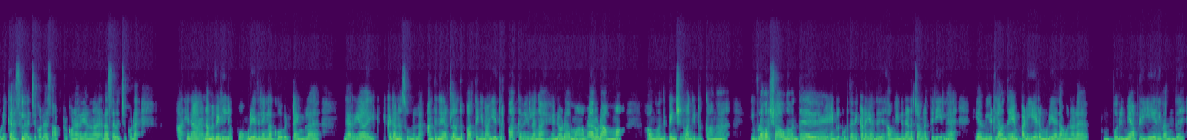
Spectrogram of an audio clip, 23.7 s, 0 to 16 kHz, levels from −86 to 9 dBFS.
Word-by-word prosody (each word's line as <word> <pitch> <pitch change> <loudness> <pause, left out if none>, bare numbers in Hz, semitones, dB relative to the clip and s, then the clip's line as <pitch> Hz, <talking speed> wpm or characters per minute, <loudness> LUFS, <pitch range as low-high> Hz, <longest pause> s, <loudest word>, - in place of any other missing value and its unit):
புளி 265 +2 -1
கரைசல 235 0 +3
வச்சு 220 +1 -5
கூட 230 - -1
சாப்பிட்டுருக்கோம். 200 - -3
நெறைய 195 0 -1
நாள் 200 0 0
ரசம் 215 +2 +1
வச்சு 200 - -6
கூட. 205 - -1 0.9
அ - - 0 0.2
ஏன்னா, 320 +4 +1 0.2
நம்ம 245 -1 +5
வெளிலயும் 325 +5 0
போ - - 0
முடியாது 225 -4 +3
இல்லீங்களா? 200 +1 +2
கோவிட் 225 0 -1
டைம்ல 195 0 0 0.8
நெறைய 275 +8 0 0.3
இக் - - -19
இக்கட்டான 255 -2 +2
சூழ்நில. 195 -2 -2 0.2
அந்த 225 +2 +1
நேரத்தில 295 -1 +2
வந்து 265 +3 +1
பார்த்தீங்கன்னா, 215 -2 0 0.2
எதிர்பார்க்கவே 295 +1 -4
இல்லங்க. 225 -5 +1 0.3
என்னோட 225 +4 +2 0.2
மாமனாரோட 260 +1 +2
அம்மா, 215 +1 +3 0.6
அவங்க 230 0 +2
வந்து 270 +4 +1
பென்ஷன் 260 +2 +3
வாங்கிட்டுருக்காங்க. 190 -5 -1 0.7
இவ்வளோ 310 +7 +2
வருஷம் 310 +2 +2
அவங்க 265 -4 +2
வந்து 245 +6 -1 0.6
எங்களுக்கு 220 +2 -2
குடுத்ததே 285 +4 -3
கிடையாது. 200 -2 +1 0.2
அவங்க 195 -1 0
என்ன 205 +7 0
நெனைச்சாங்களோ 275 0 -1
தெரியில. 205 -3 -2 0.6
என் 255 -1 +1
வீட்ல 320 +1 -2
வந்து 260 +4 0
என் 225 -1 -1
படி 235 +3 +3
ஏற 245 - +1
முடியாது 200 0 +1
அவங்கனால, 195 +1 0 0.7
பொறுமையா 220 +7 +2
அப்டியே 250 -2 -3 0.2
ஏறி 255 +4 +2
வந்து 215 +4 -1
230 Hz, 150 wpm, -21 LUFS, 205-270 Hz, 0.9 s, நம்ம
